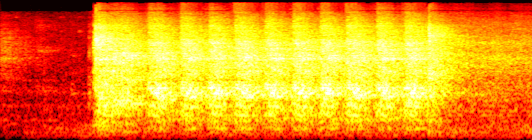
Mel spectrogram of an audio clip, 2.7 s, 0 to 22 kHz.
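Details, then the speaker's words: 2002 Subaru Outback that died while driving, crank no start: starter cranks at a steady quick rhythm for under two seconds and never catches; wiring and fuel pump relay test okay, so owner suspects a faulty fuel pump. "so it looks like the wiring is okay fuel pump relay is okay so i think my problem is a faulty fuel pump"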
